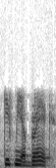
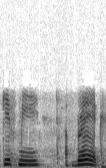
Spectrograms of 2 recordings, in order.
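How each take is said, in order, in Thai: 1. วลีนี้พูดออกมาเป็นหน่วยเดียวต่อเนื่องกัน 2. วลีนี้ถูกแบ่งเป็นสองส่วนด้วยการหยุดคั่น (1) "ถ้าพูดทั้งหมดพูดทีเดียวเลยนั่นนะคะก็เป็นการพูดตามปกติ" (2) "คือมี pause นิดนึงใช่ไหมคะเพื่อที่จะเน้นนะคะว่าเนี่ยฉันโกรธแล้วนะ"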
